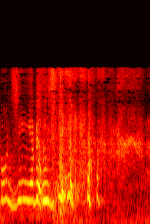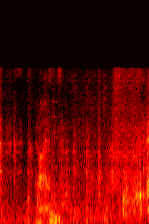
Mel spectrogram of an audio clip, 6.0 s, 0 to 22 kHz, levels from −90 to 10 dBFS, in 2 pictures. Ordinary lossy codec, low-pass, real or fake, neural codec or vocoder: MP3, 32 kbps; 7.2 kHz; fake; codec, 16 kHz, 1.1 kbps, Voila-Tokenizer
